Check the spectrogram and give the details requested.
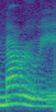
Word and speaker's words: Marui: got it in Japan in a store called marui it's spelled m a r UI but if you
